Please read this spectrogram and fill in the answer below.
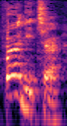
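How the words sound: The pitch drops steadily after the first syllable. The speaker calls it wrong. "아예 그 리듬을 죽이고"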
